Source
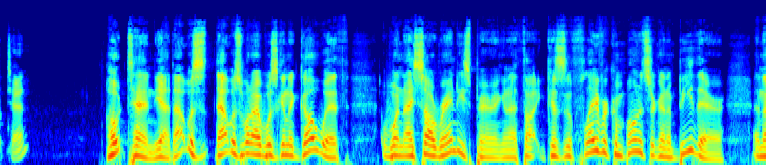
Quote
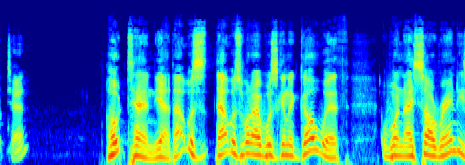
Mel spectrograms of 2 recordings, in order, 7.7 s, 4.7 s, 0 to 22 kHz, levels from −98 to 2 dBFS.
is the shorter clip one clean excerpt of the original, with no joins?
yes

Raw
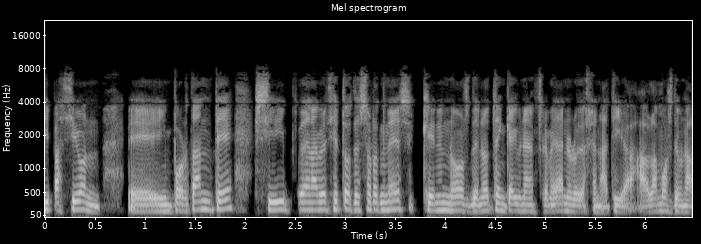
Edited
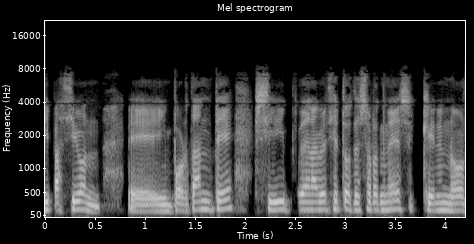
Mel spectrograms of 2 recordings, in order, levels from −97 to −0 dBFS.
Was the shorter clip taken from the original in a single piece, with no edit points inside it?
yes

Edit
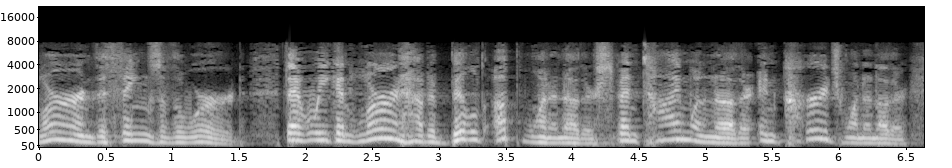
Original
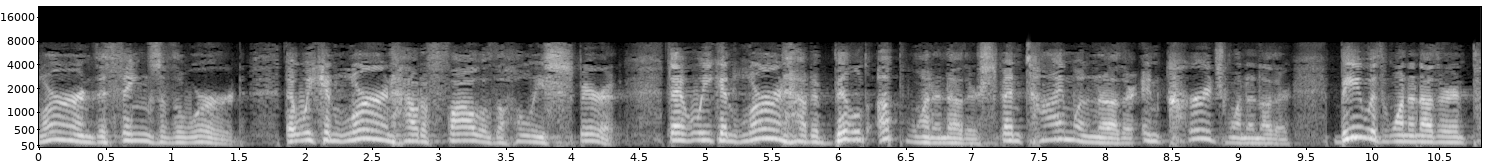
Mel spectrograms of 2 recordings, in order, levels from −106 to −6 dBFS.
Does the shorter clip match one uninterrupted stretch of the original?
no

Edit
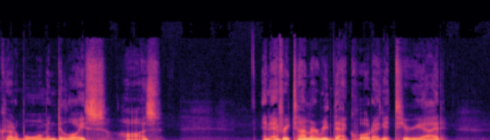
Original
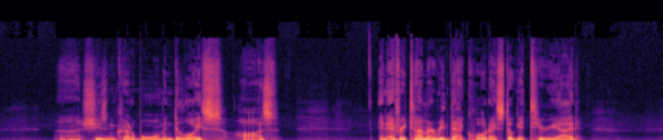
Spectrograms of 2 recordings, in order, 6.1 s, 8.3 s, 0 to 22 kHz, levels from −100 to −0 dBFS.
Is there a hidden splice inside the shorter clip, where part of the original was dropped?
yes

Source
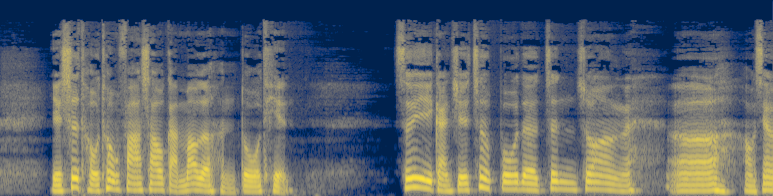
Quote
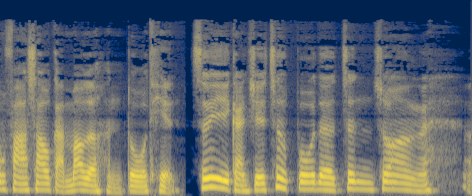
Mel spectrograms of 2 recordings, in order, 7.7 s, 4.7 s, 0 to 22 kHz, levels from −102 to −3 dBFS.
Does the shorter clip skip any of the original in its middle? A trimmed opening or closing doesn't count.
yes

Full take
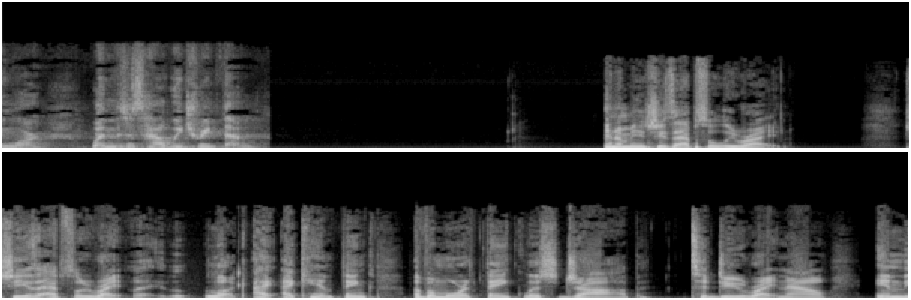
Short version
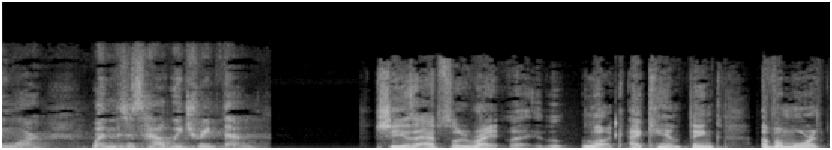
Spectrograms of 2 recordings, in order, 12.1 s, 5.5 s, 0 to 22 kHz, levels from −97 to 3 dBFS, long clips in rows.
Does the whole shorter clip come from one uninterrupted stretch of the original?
no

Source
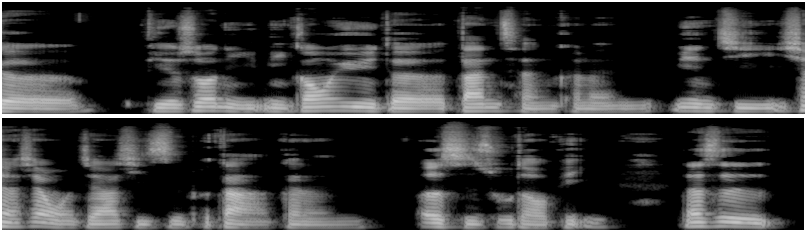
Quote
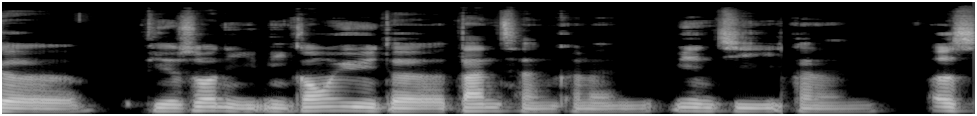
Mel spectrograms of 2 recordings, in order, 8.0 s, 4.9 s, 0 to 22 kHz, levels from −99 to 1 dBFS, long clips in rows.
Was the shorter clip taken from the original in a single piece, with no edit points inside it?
no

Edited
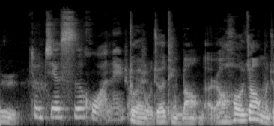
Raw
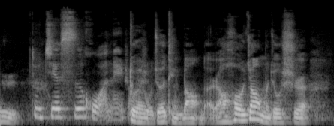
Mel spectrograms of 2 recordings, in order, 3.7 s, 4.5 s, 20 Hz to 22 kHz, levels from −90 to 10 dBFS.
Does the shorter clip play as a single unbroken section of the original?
yes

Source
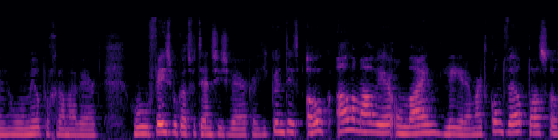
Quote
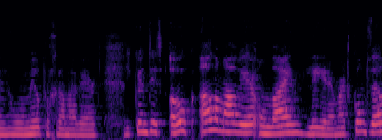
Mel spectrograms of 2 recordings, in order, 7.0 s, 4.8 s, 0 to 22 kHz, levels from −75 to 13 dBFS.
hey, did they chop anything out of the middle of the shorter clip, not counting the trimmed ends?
yes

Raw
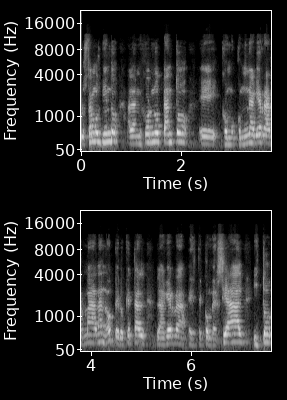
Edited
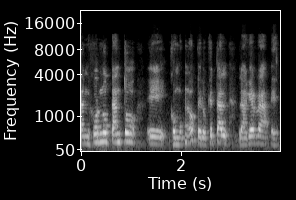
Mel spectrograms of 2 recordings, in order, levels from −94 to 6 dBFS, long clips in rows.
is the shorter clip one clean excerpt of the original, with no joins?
no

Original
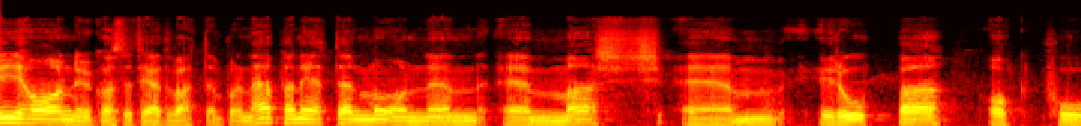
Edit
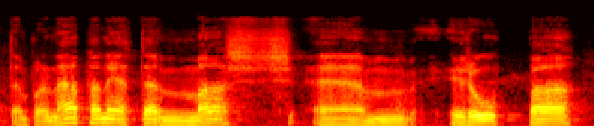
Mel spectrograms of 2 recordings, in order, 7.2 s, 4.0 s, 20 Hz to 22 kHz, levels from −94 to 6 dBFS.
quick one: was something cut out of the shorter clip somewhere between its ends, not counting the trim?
yes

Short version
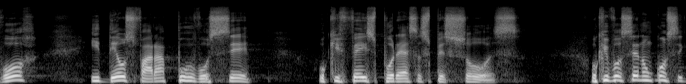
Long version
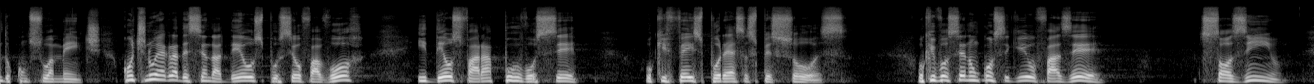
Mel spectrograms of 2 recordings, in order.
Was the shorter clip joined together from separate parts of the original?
no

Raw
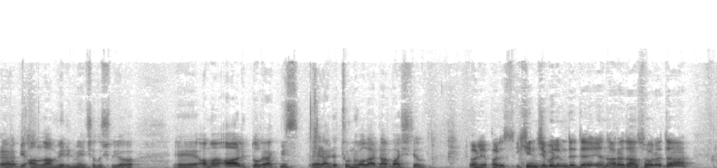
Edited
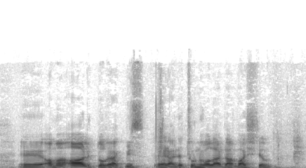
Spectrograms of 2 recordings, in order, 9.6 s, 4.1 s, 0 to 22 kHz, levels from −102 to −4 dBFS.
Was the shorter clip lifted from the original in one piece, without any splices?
yes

